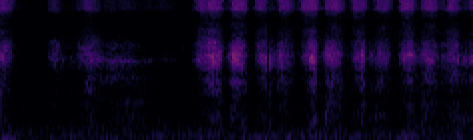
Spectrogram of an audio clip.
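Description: Sandpaper rubbing on small wooden tree-shaped earrings, a faint start followed by quick, steady back-and-forth scratching strokes, close up and with no talk over it.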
